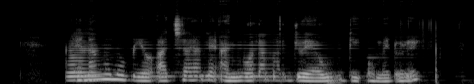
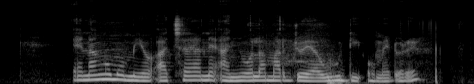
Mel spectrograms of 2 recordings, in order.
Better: second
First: noise reduction (neural mask model DeepFilterNet 3)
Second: none

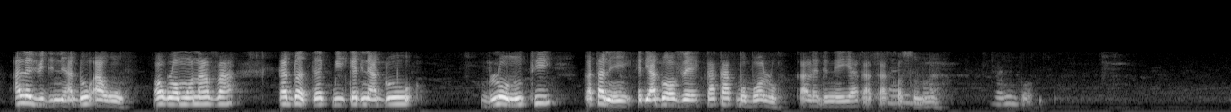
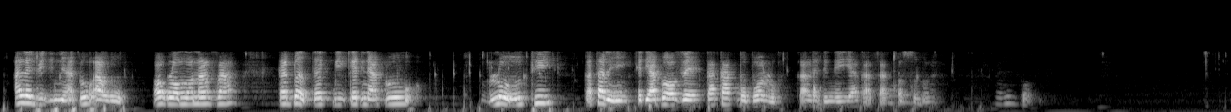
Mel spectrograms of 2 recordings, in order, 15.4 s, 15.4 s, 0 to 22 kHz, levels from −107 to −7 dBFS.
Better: first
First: none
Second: noise reduction (neural mask model DeepFilterNet 3)

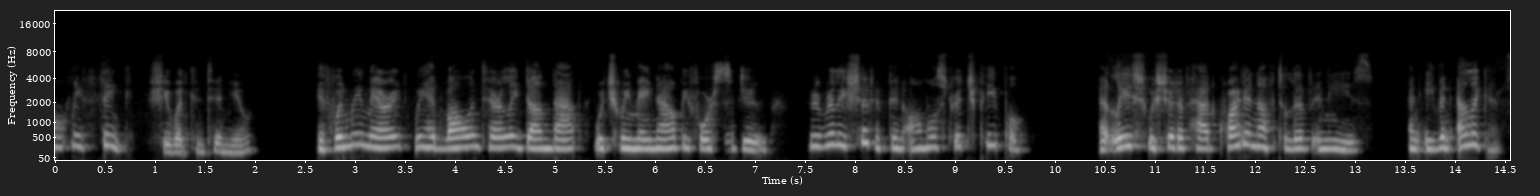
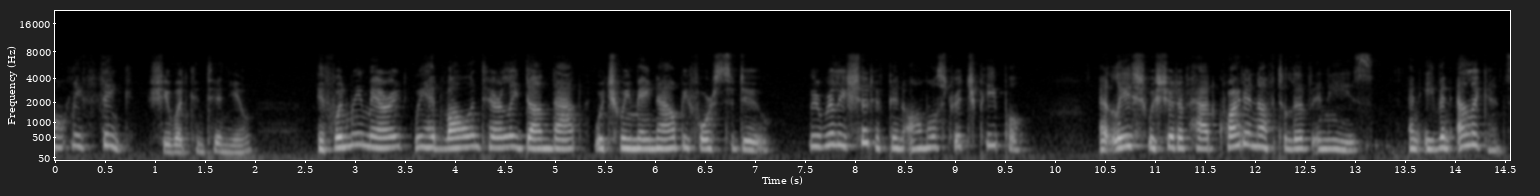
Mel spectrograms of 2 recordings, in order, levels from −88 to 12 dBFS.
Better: second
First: noise reduction (neural mask model Resemble Enhance denoiser)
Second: none

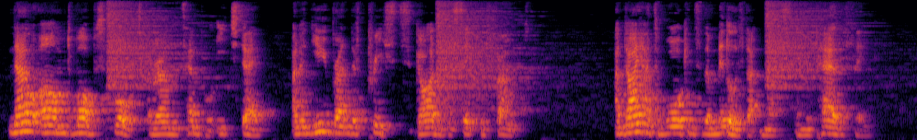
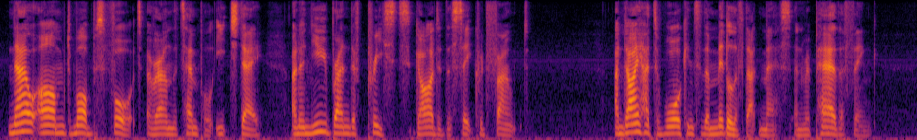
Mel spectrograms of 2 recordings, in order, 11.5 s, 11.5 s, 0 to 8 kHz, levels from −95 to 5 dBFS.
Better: second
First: noise reduction (classical method WPE with log-MMSE)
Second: none

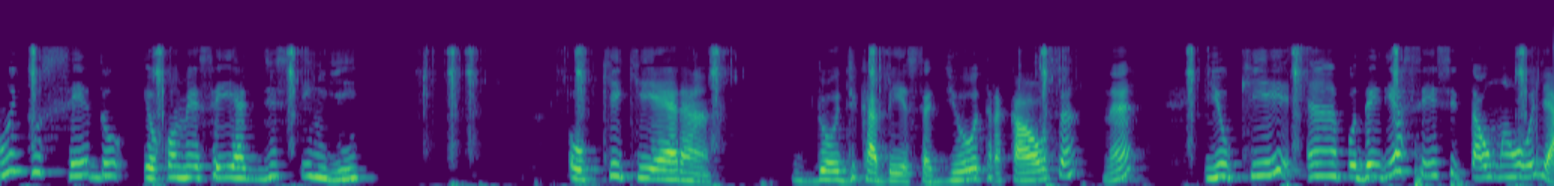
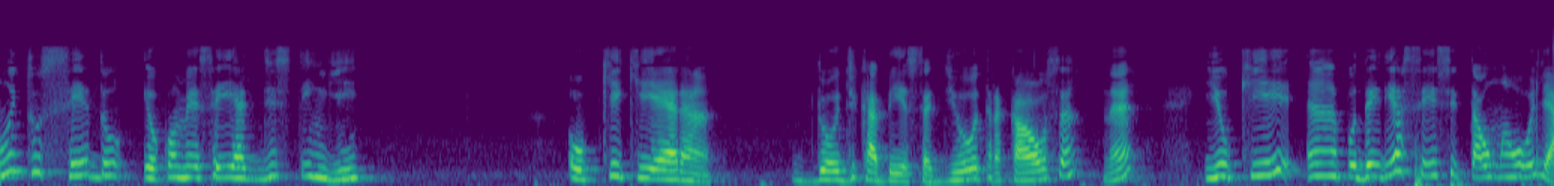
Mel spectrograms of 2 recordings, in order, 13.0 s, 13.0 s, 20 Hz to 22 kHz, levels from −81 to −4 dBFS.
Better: second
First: noise reduction (classical method Wiener filter)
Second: none

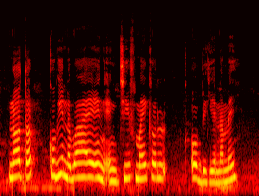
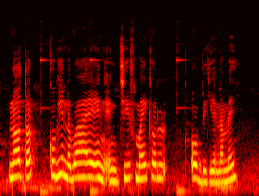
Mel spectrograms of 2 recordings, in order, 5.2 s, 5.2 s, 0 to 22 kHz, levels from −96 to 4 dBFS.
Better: first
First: none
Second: background sound (Marimba, xylophone / Wood); 18 dB below the speech

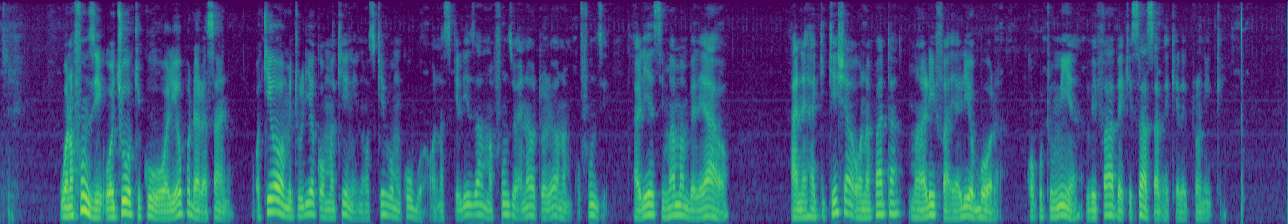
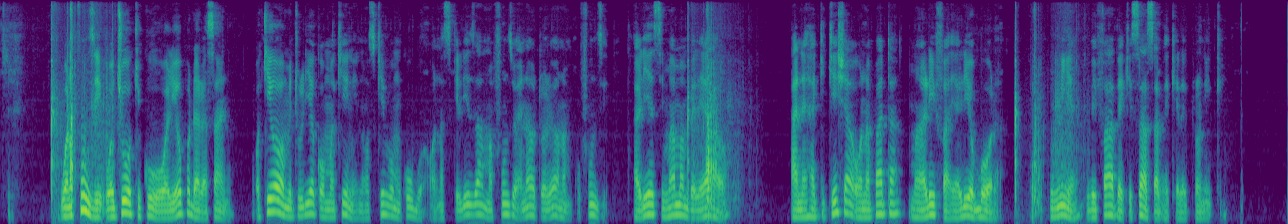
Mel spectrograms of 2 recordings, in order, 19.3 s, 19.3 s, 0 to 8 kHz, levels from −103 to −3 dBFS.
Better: first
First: none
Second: noise reduction (neural mask model RNNoise)

